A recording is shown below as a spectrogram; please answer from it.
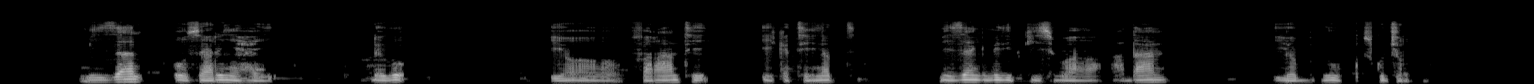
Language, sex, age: Somali, male, 18-24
